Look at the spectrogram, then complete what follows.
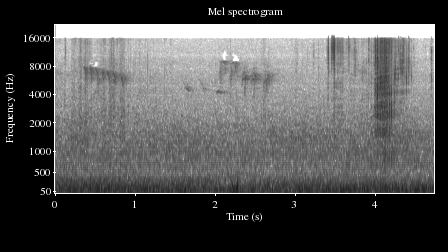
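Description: Outdoor background: a steady low rumble, with a few short, faint high chirps in the first half and a brief rustle near the end.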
